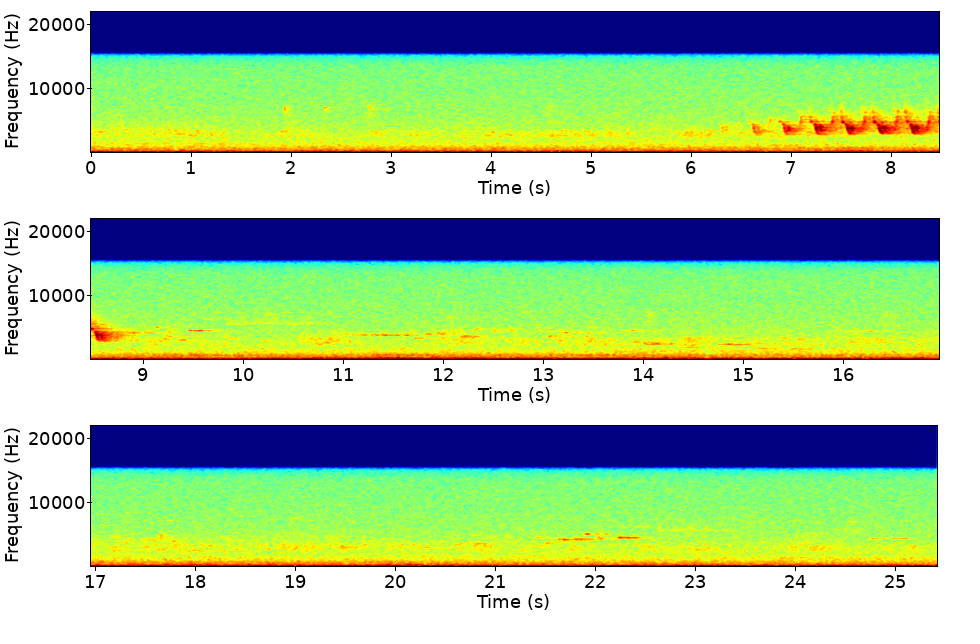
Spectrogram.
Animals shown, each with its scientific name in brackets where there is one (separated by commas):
Ovenbird (Seiurus aurocapilla), Winter Wren (Troglodytes hiemalis)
